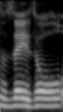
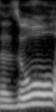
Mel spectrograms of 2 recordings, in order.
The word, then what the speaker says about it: Azazel: Yeah, it's pronounced Azazel, or depending on who's pronouncing it. I've heard it pronounced Azul. I've heard it pronounced Azazel.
